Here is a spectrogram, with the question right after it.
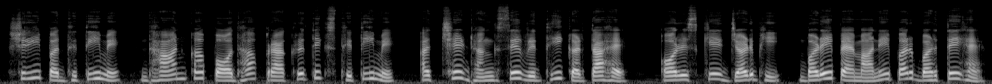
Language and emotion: Hindi, neutral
